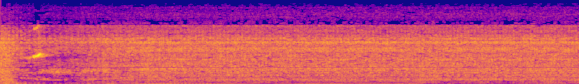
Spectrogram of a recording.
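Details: Honda Beat scooter after fixing the clicking front pulley shaft: fires up and settles into a steady, even idle with no rattle from the front pulley; runs smooth.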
